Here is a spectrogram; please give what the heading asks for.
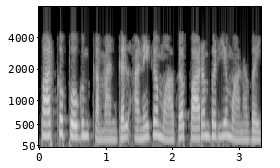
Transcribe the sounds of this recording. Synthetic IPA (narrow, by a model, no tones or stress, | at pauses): paːɾkɐpːoːɣɯmkɐmaːɳɖ̚ɡɐɭʔɐneːɣɐmaːɣɐpaːɾɐmbɐɾɪjɐmaːnɐʋɐɪ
